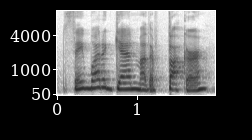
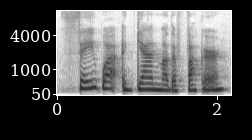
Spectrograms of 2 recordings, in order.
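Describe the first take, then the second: First: It is said angrily and louder. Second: It is said calmly, without anger.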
